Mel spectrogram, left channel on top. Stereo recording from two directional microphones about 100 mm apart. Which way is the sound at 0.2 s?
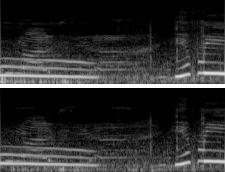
35° right (ahead or behind).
